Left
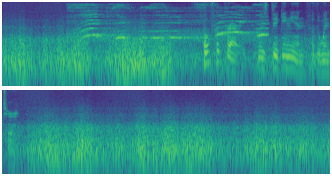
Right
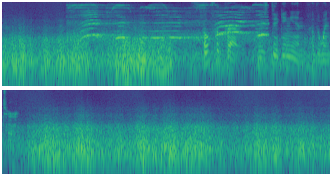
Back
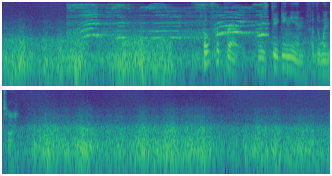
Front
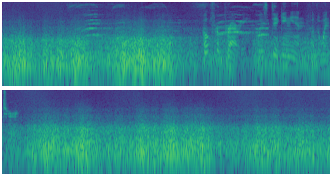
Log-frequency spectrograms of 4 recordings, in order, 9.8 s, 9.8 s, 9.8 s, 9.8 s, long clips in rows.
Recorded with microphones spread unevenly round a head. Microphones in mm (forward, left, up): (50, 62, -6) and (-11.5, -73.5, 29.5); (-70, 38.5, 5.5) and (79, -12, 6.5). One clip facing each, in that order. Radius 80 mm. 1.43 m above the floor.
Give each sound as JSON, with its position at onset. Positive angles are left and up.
{"t": 1.0, "sound": "a shout", "azimuth_deg": 160}
{"t": 3.0, "sound": "a man speaking", "azimuth_deg": 135}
